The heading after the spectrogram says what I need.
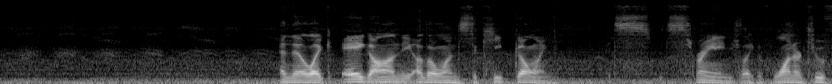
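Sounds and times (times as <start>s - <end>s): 
crows cawing in flight: 0.0s - 2.9s
steady low outdoor rumble: 0.0s - 8.3s
speech: 2.8s - 6.4s, 7.0s - 8.3s.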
